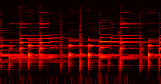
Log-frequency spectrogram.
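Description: Banjo played clawhammer style in C tuning: a steady stream of struck single notes and brushed strums, several a second, each ringing on into the next.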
